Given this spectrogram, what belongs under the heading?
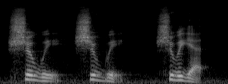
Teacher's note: one of the things I noticed is I'm dropping the D sound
